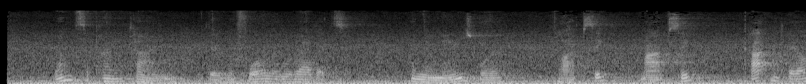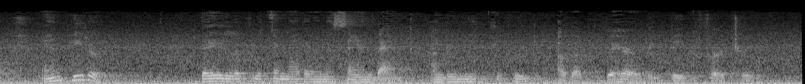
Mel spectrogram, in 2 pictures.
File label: speech 0db SNR 1500ms RT; classroom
